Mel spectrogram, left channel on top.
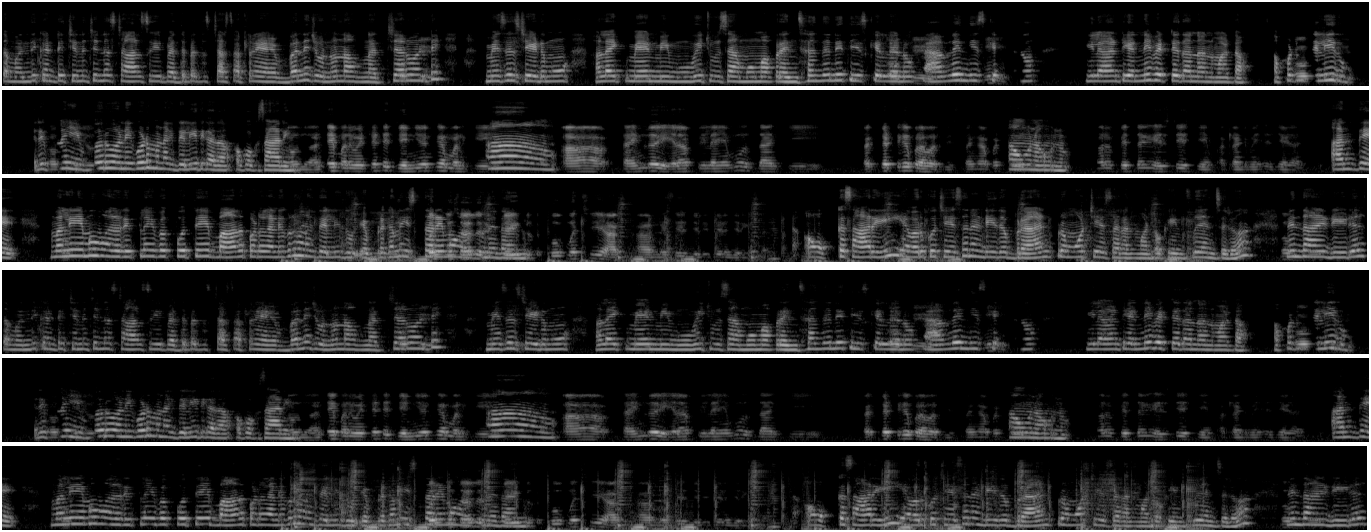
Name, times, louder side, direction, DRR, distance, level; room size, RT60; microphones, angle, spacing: voice 1, 0.0-4.4 4.8-9.8 10.2-10.3 10.8-13.5 14.0-16.7 18.5-19.2 23.7-24.3 27.0-32.6 35.4-40.9, left 4 dB, 80° left, 0.8 m, -31 dB
voice 2, 3.9-4.3 5.0-5.2 6.3-6.5 8.8-9.4 9.8-10.0 12.9-13.5 14.1-14.6 16.5-18.6 19.3-21.8 22.3-24.0 24.6-26.7 27.9-28.0 31.0-34.9 40.1-40.6, left 2 dB, 30° left, 0.5 m, -39 dB
sound 1, 30.1-31.8 32.1-32.5 32.8-34.5 34.8-37.8 38.1-39.4, right 4 dB, 40° right, 0.5 m, -40 dB
3.5 x 2.5 x 3.1 m
head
